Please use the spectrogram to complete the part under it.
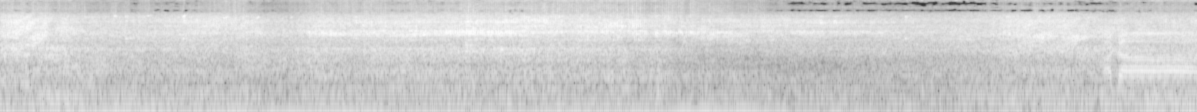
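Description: A large truck's engine roars steadily, loud and close, as it labours up the steep Jayanti incline, a heavy low rumble holding throughout with some rattling near the end.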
